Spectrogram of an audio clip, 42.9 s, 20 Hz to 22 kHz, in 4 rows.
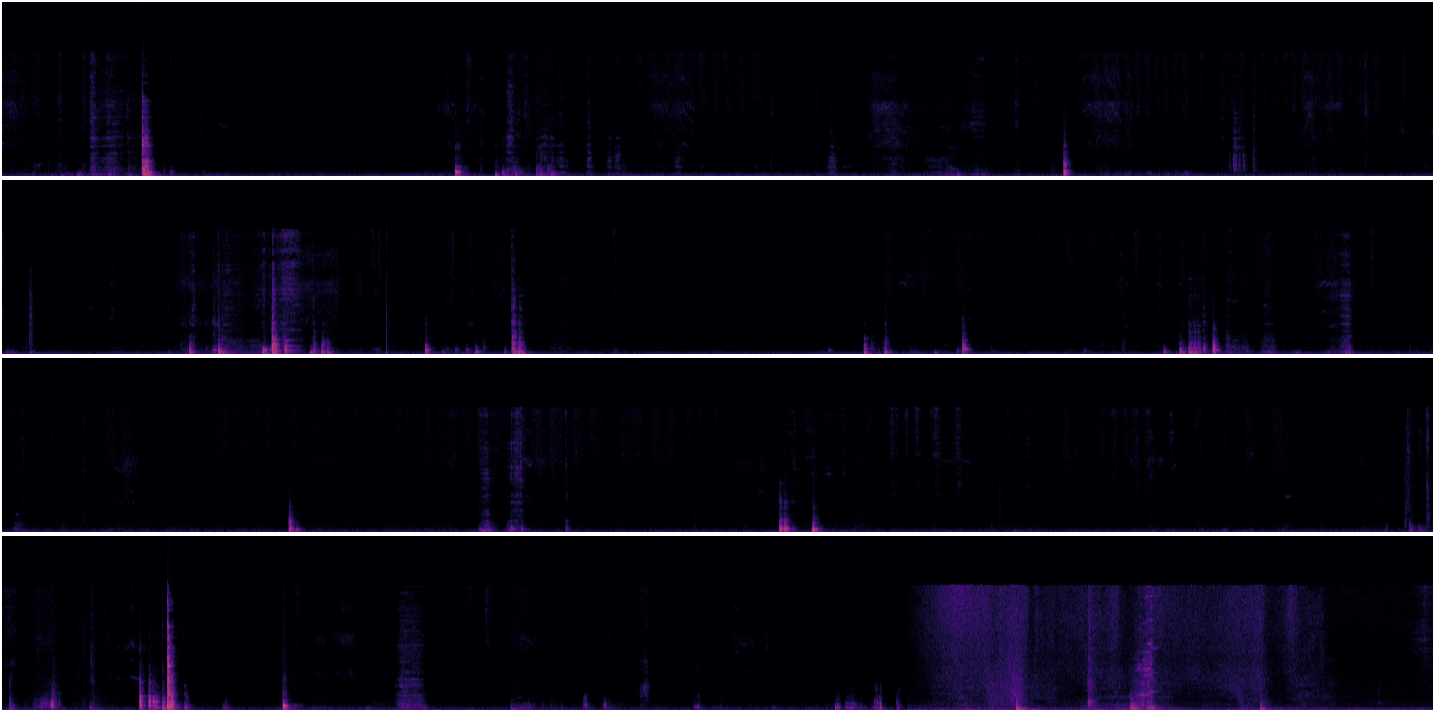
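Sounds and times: cloth rubbing wood: 39.0 - 42.9.

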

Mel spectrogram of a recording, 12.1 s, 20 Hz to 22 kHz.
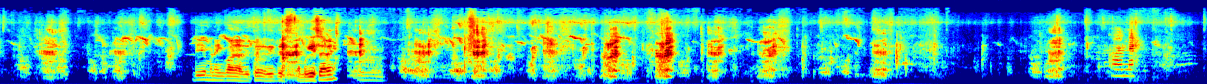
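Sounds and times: pigs grunting: 0.0 - 1.5, 2.5 - 9.4, 10.2 - 10.8.

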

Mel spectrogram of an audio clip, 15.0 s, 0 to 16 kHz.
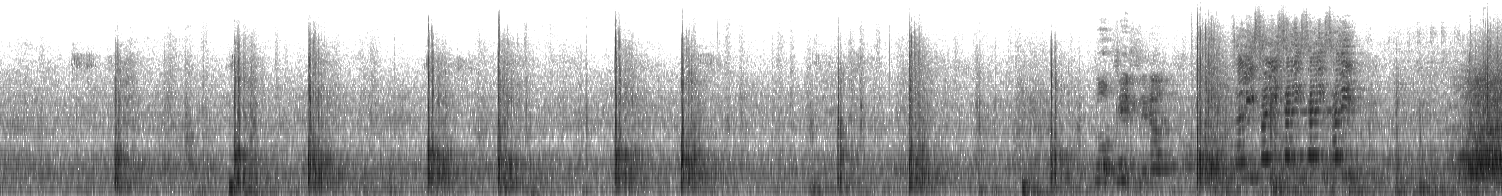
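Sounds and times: padel ball struck by rackets: 1.1 - 1.4, 2.3 - 3.6, 4.2 - 5.4, 6.1 - 7.2, 8.1 - 9.5, 10.2 - 10.8, 12.0 - 12.9.

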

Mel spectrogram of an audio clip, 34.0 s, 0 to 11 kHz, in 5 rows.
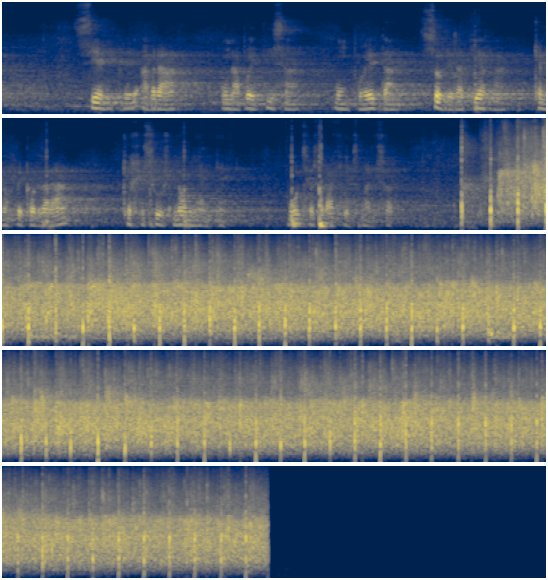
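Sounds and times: audience applauding: 12.5 - 30.6.

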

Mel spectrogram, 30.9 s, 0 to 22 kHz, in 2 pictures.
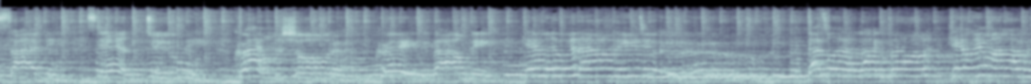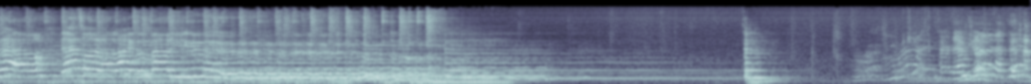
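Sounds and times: women singing together: 0.0 - 20.8
pop-rock band playing: 0.0 - 25.6.

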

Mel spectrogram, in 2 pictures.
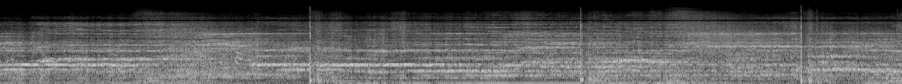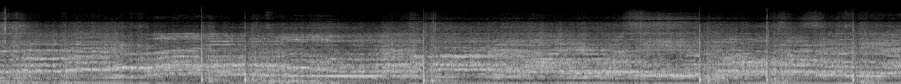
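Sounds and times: choral music: 0.0 - 18.0
fireworks bangs: 3.0 - 3.9, 8.0 - 8.8, 11.0 - 13.8, 16.0 - 18.0.

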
